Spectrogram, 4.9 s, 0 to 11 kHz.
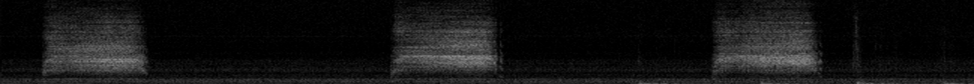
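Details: Three coarse, breathy hisses from a wild young barn owl eating leftovers, about 1.5 seconds apart, followed by several sharp low clicks and knocks as it handles food.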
